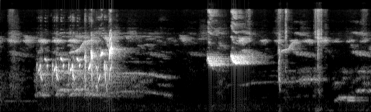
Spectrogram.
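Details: Sooty-headed bulbul song used to make stalled birds sing: scratchy chattering warble for about two seconds, then short loud rising whistles and a few sharp clicks.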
